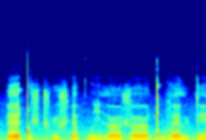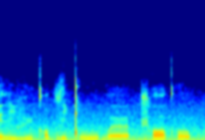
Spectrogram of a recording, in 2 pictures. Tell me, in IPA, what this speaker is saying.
ɛ ɡ͡ǃ ə ʃ t͡ʃʰ y ʃ ʔ ɛ kʷʼ i r œː ʃ œː ɡ͡ǃ u v ɛ l y ɡ e r i v y kʰ ɔ kʷ z i ǃʼ uː ɡʷ œː | t͡ʃʰ ɔ kʰ o

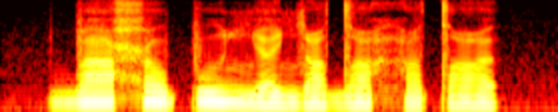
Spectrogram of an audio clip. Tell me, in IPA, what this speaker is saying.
b a˧ ħ o˧ p u˧ ʎ a˧ ʎ ɯ˧ dˤ ɯ˧ h ɯ˩ tˤ ə˧

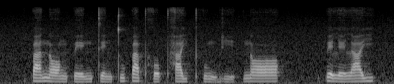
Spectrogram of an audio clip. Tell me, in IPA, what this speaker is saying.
p a˧˥ n ɔː˩ ŋ p eː˩˧ ŋ t̪ e˩ n t̪ u˧˥ p a˧˥ pʰ o˩ pʰ a˧ j pʰ u˧˩ ŋ b i˧˩ | n ɔː˧ | p e˥˨ l e˩ l a˧˥ j

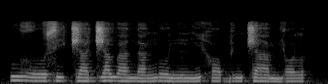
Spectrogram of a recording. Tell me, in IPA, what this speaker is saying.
u˦ ɣ oː˧ s i˧ t͡ʃ a˧ d͡ʒ a˦ w a˧ n a˨ ŋ oː˦˨ ɲ ũ˨ ŋ ĩ˦ h ɔ˦˨ b e˧ ŋ t͡ʃ aː˦˨ m j ɔ˧ l

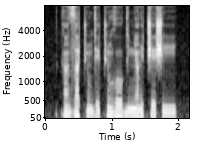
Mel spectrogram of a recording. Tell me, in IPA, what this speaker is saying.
k ã˨ z a˦ t͡ʃ ũ˨ ɡ eː˨ t͡ʃ ũ˦ ɣ oː˦ ɡ ɪ˦ ɲ ã˦ ɾ i˨ t͡ʃ e˦ ʃ iː˦

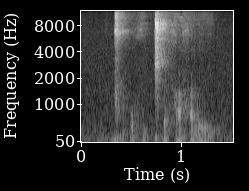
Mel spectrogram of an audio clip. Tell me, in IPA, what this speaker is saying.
ɡ͡ǁ u ʔ o h i ǁʰ ɛ h a h a l e

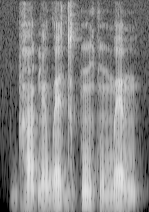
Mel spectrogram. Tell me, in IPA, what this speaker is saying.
bʱ ã ɠ ɛ̃ w ɛ d u p ũ k ũ m ɛ m

